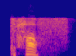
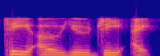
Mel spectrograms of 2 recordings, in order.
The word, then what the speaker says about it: tough: I know this this word here is pronounced tough. Everyone just as if it was spelled tuf. Tuf is how it's pronounced. Okay? Even though it's spelled t o u g h, it is pronounced tough.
